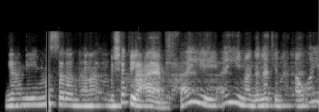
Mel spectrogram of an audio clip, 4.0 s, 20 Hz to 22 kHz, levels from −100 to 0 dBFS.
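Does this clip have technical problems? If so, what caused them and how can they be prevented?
Yes, two faults can be heard.

Packet loss on an ADPCM call hits between 0.59 and 0.65 s, with about 30 ms of sound missing, which fits a few consecutive packets being dropped. The gap is a hard-edged hole of silence. Because ADPCM sends only differences, the receiver's adaptive predictor and step size drift away from the sender's during the gap. The sound therefore resumes slightly distorted, before the decoder tracks back in. To prevent it, use a jitter buffer with packet loss concealment that resets or re-synchronises the ADPCM state after a loss.

Feedback echo between two devices runs from 1.19 s to the end of the clip. The audio comes back roughly every 0.4 s, peaking about 15 dB below the direct sound. This happens when two devices in the same room are on the same call. One device plays what the other's microphone sent, and that microphone picks the playback up again. 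Each device's echo canceller only removes its own output, so the loop passes through both. Each pass sounds thinner and more ringing. The underlying G.722 wideband coding at 64 kbit/s is working normally. To prevent it, have only one device in the room join with audio, or mute the second device's microphone and speaker.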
